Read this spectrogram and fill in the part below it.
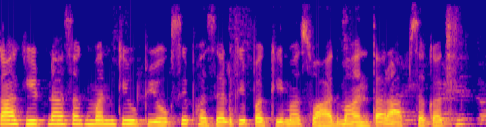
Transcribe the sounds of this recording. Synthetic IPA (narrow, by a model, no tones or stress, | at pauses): kaːɡʱiːʈnasəkmɐnkeʊpjoːɡsepʰɐsəlkepɐkimãswaːd̪ʱmãə̃nt̪əɾaːpsɐkət̪ɦɛ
